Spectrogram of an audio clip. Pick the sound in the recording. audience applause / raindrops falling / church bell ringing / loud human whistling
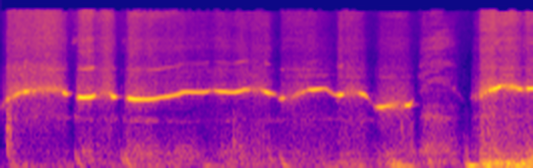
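loud human whistling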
